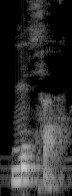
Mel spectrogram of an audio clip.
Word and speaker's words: mucha: When we think of the word a fly, so just like the insect a fly, in Polish that is pronounced mucha, which is easy to pronounce.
